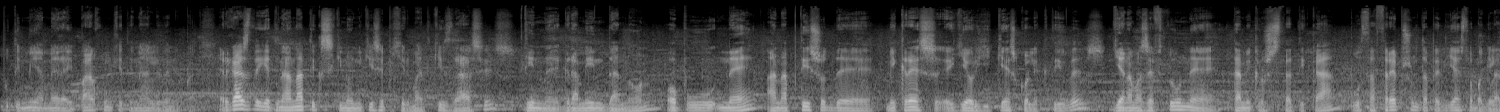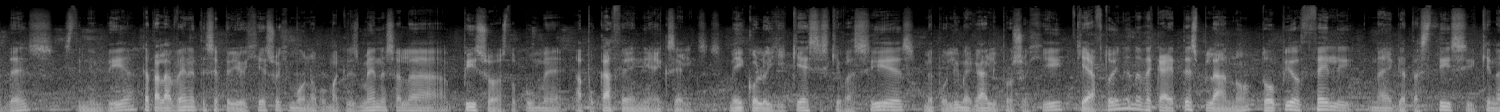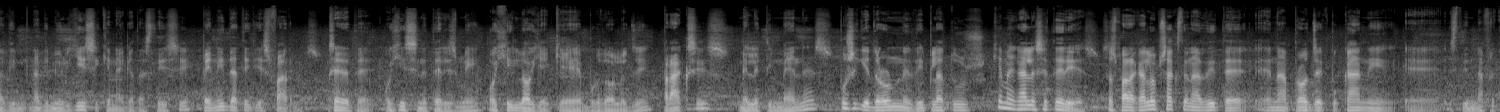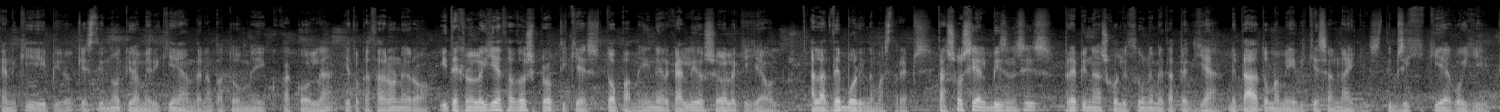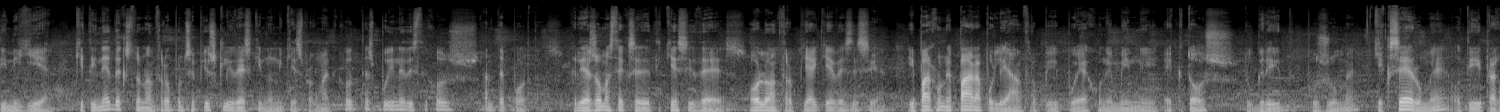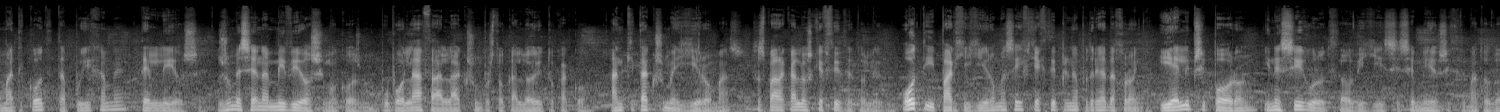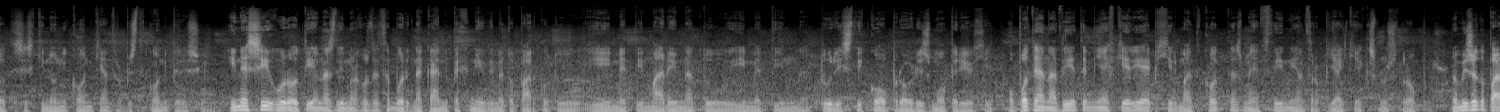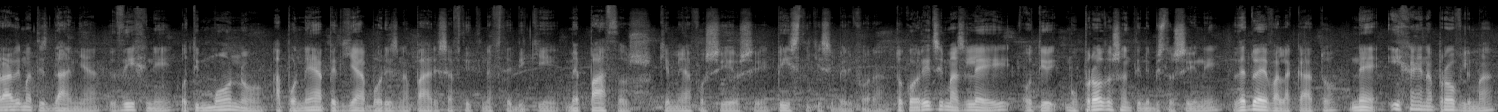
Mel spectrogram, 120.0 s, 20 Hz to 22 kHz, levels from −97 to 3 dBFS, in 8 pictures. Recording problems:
murmuring crowd; noticeable; throughout; 15 dB below the speech

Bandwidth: 17.5 kHz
